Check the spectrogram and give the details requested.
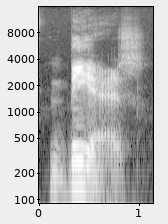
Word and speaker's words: beer: beers with ears so if you remember ear when you say the word beer just remember the image of beers with ears then you'll get that pronunciation correct beers with ears and finally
